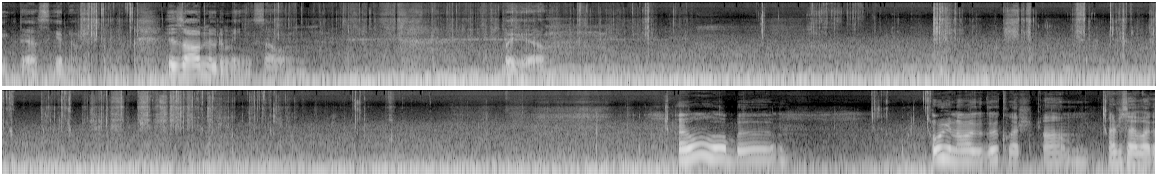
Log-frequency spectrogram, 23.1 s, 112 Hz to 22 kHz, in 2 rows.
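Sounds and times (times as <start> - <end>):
steady low hum: 0.0 - 23.0
chewing and biting food: 0.7 - 15.7, 20.2 - 20.8.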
